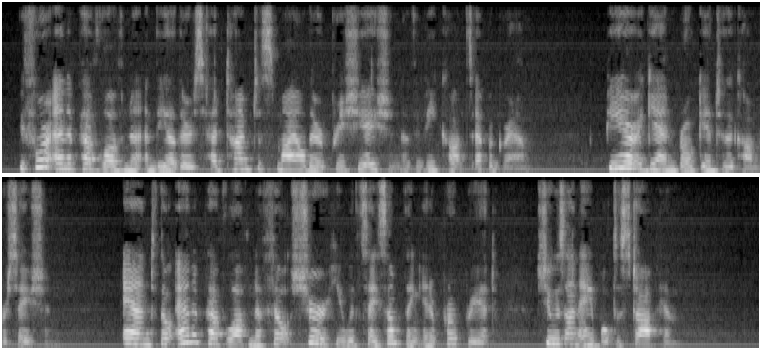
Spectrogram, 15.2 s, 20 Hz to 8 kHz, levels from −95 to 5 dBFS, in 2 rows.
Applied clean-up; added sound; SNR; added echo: none; none; none; none.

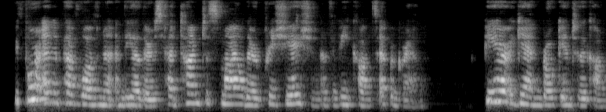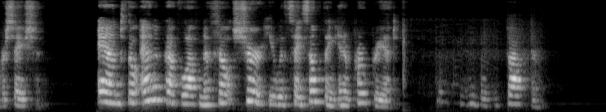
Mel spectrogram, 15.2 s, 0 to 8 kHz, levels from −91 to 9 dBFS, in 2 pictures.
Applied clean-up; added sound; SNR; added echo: neural mask model DeepFilterNet 3.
